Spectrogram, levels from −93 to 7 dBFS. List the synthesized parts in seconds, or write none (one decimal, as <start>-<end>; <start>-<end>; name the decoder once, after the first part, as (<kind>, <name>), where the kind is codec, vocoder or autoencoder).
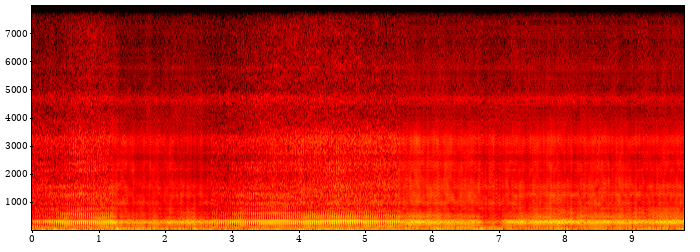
1.2-2.7 (vocoder, Vocos); 5.5-9.8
